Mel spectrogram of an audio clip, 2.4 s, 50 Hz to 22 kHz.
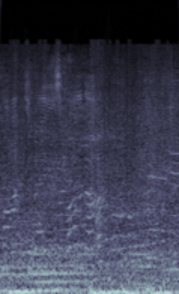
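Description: Nissan GT-R twin-turbo V6 engines rumbling low as the cars roll slowly past at parade pace, one close by, with voices talking in the background.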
